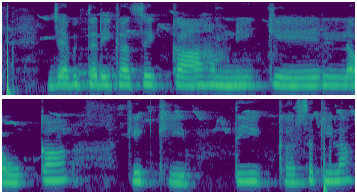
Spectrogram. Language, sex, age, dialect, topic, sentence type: Bhojpuri, female, 25-30, Southern / Standard, agriculture, question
